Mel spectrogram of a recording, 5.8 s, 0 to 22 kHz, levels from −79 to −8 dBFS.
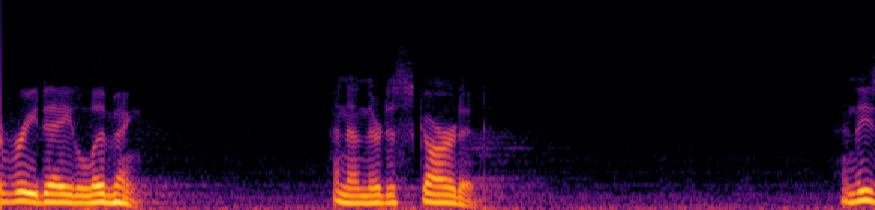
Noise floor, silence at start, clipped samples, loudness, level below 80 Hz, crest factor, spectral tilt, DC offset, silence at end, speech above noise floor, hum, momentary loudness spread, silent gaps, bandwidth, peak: -50 dBFS; 0 s; under 0.1%; -19 LUFS; -46 dBFS; 16 dB; -11 dB/octave; under 0.1%; 0 s; 32 dB; none; 11 LU; none; 4.8 kHz; -6 dBFS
